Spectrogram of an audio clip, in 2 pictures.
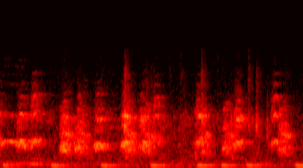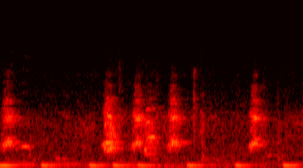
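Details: Chow chow dogs giving a run of quick, irregular barks, several a second at times, over a constant low background hum.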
